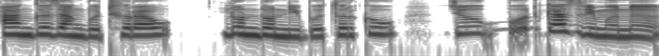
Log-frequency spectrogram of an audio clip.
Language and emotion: Bodo, sad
